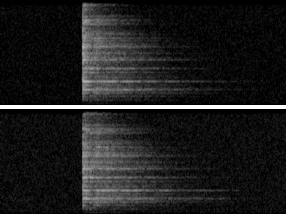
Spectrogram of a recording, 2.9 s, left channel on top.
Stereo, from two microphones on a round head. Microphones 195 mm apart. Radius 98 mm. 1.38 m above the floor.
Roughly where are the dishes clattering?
Left.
